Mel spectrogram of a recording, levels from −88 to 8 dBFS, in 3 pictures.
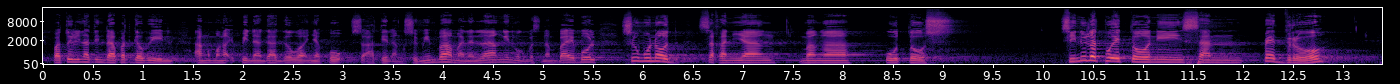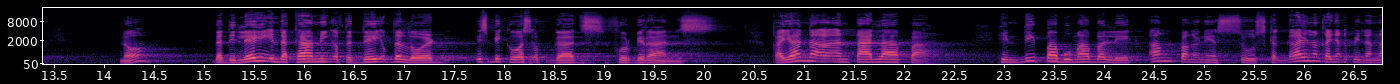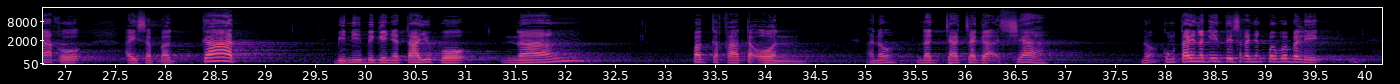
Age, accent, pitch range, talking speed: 50-69, Filipino, 145-200 Hz, 115 wpm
